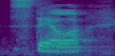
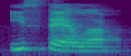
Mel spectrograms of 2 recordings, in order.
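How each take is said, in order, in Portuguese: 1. O nome começa direto com o som de S. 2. Entra um som de vogal antes do S. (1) "A gente não fala" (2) "A gente fala"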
